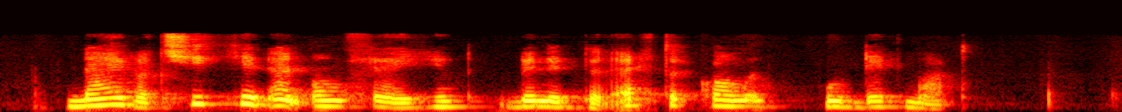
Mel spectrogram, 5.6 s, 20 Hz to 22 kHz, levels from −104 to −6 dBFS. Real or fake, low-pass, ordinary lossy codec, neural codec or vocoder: fake; 7.2 kHz; MP3, 64 kbps; codec, 44.1 kHz, 2.6 kbps, DAC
